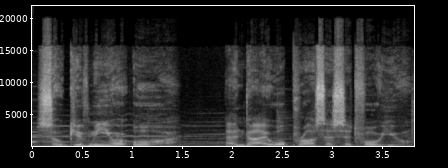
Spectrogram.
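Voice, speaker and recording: A man playing an old, patient master swordsmith in a video game, speaking in a measured, formal, lecturing way. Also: a little high, huge pitch swings, faint music behind. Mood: calm. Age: older.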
